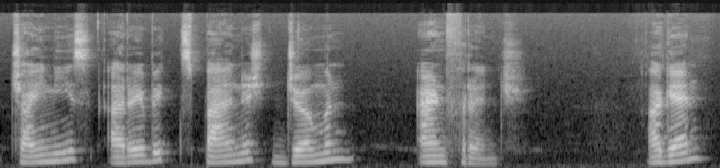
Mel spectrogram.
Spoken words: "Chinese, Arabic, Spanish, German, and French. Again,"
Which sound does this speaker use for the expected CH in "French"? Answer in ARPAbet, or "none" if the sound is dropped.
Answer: CH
